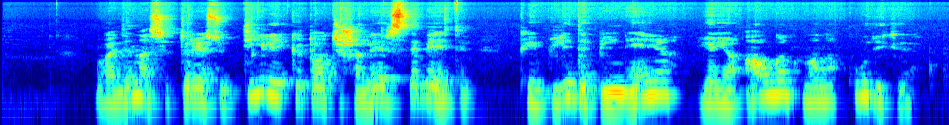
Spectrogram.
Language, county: Lithuanian, Vilnius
